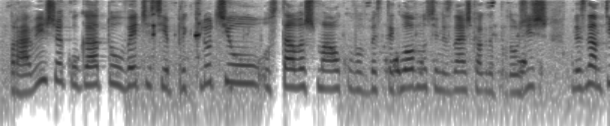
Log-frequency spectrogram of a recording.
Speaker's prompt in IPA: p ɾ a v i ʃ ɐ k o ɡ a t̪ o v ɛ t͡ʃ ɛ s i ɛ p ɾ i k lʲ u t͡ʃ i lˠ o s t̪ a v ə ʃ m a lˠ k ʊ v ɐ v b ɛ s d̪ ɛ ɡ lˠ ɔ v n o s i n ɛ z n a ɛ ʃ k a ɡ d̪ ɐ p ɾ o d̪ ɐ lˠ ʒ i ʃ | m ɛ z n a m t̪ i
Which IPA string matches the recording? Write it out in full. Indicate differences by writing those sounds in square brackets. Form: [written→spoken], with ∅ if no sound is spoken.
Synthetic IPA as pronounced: p ɾ a v i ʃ ɐ k o ɡ a t̪ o v ɛ t͡ʃ ɛ s i ɛ p ɾ i k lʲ u t͡ʃ i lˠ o s t̪ a v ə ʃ m a lˠ k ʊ v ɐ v b ɛ s [d̪→t̪] ɛ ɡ lˠ ɔ v n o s i n ɛ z n a ɛ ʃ k a ɡ d̪ ɐ p ɾ o d̪ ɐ lˠ ʒ i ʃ | [m→n] ɛ z n a m t̪ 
